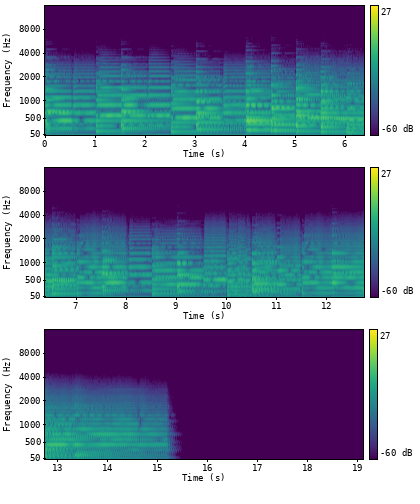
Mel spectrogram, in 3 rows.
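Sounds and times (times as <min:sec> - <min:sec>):
trombone: 0:00.0 - 0:15.3.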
